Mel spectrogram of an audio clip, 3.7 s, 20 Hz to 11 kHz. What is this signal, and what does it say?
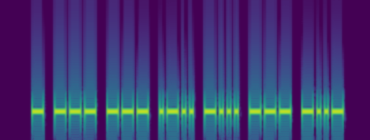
Morse code, heard as a keyed tone, about 30 wpm, 700 Hz. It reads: TOOLBOX
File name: practice / 25wpm / Difficult Words - Speed-Racing with Hints - 25wpm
